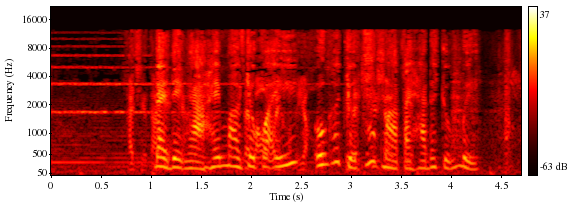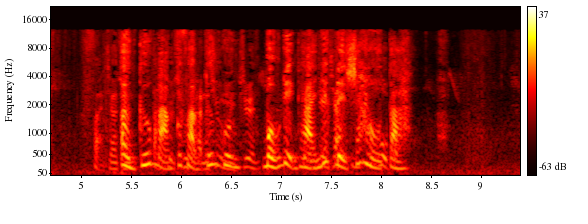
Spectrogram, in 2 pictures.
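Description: A young man speaks earnestly up close.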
